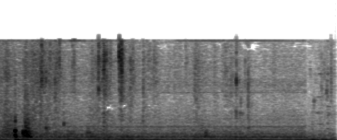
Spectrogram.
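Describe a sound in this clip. Chopsticks tap softly against a bowl.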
